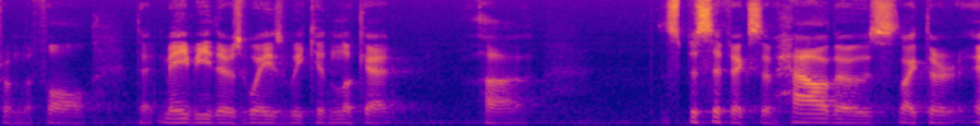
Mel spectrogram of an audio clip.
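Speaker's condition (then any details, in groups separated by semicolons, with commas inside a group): No condition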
